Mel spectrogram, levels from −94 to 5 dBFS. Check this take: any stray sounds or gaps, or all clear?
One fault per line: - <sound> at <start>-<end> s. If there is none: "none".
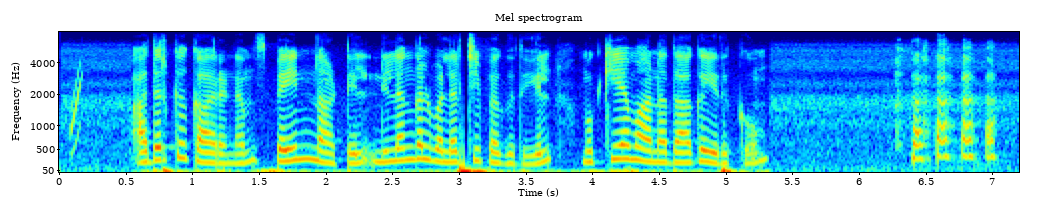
- chirp at 0.1-0.2 s
- laugh at 6.2-7.1 s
